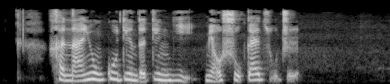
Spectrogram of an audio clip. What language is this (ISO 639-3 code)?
zho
